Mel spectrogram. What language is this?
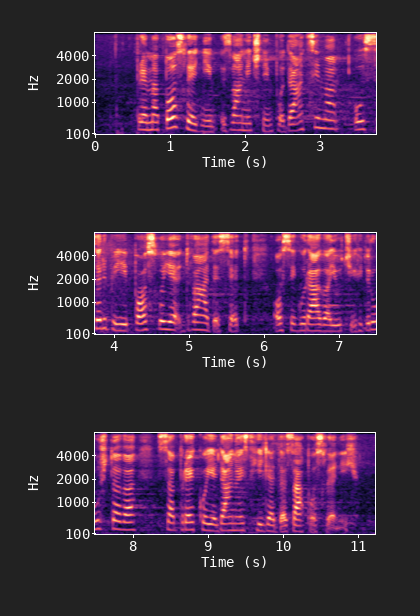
Serbian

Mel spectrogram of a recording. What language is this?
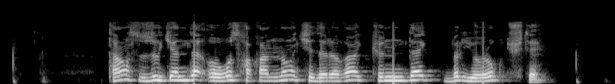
Uyghur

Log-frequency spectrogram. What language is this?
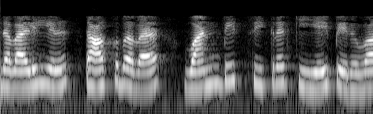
Tamil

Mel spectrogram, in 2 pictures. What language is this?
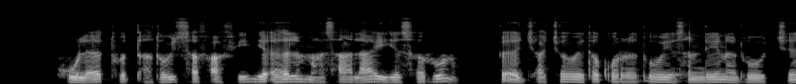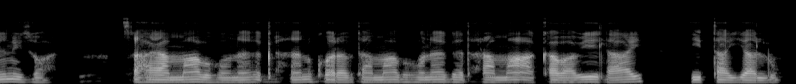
Amharic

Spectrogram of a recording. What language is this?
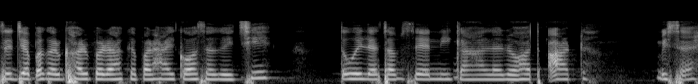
Maithili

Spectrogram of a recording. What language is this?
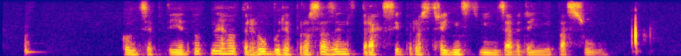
Czech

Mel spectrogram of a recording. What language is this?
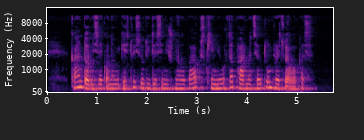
Georgian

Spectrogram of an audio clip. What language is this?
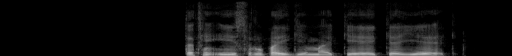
Gawri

